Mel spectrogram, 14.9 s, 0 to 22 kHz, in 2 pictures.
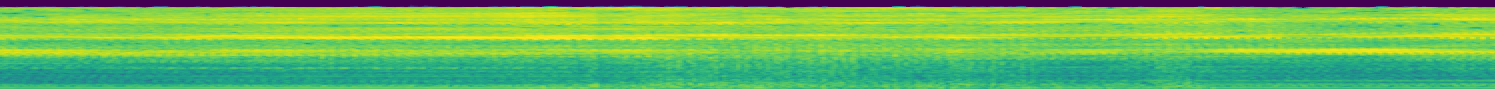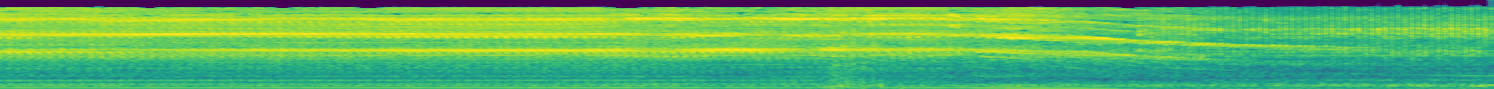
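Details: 2007 Ford Galaxy 1.8 TDCi diesel under acceleration: steady high whistle over engine while pulling, sliding down in pitch as revs drop; whistle under acceleration.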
